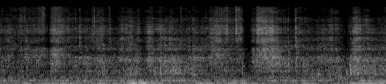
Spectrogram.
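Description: Long fingernails scratch across the top of a hollow plastic skull candelabra lamp and along its bone arms, making a continuous dry, rasping rub with brief brighter swells. A steady low hum runs underneath throughout.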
